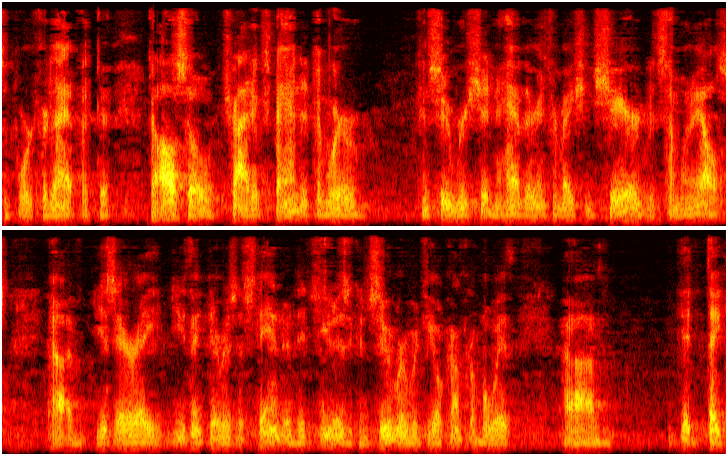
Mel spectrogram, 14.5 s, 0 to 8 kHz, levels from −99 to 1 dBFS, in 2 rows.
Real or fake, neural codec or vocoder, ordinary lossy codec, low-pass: fake; vocoder, 22.05 kHz, 80 mel bands, HiFi-GAN; AAC, 32 kbps; 7.2 kHz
